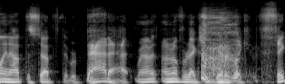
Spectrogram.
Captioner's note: Nick coughs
